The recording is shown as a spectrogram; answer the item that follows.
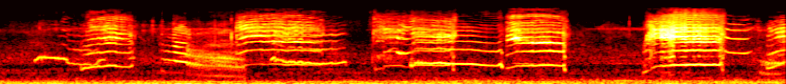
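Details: Street kittens and their mother calling while waiting for food and play: repeated bright, strained meows from several cats, some short and rising, others long and wavering, over a constant low hum.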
